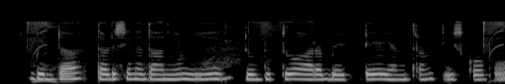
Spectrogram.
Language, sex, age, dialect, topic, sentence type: Telugu, female, 18-24, Southern, agriculture, statement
